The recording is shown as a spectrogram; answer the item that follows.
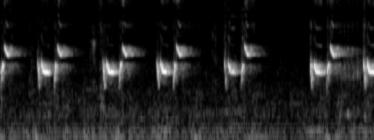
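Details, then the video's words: Engkel song from a Bar-winged prinia (prenjak klawu): sharp high doubled notes in irregular bursts, sometimes spaced by half-second pauses, clear and loud. "MASTERAN PRENJAK KLAWU ENGKEL"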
